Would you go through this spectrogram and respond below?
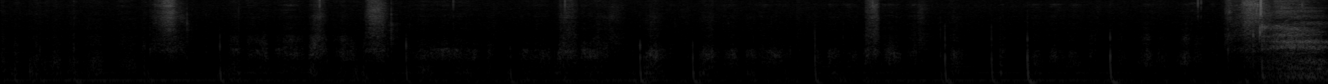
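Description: Marker or chalk scratching across a board in short strokes and taps, steady and close, with a low hum behind and no talk.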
